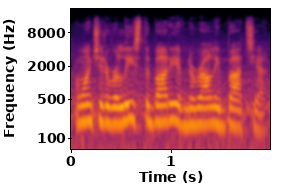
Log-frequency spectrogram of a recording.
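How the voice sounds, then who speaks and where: A woman's voice: fairly low pitch, steady tone, fairly bright tone, a little hiss or hum, close to an everyday voice. A woman playing a firm, direct military commander in a video game, with an assertive manner. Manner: brisk, assertive.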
